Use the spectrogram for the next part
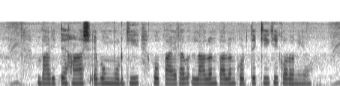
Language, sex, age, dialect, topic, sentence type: Bengali, female, 18-24, Rajbangshi, agriculture, question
